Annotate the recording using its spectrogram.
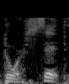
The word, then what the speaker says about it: Dorsett: I forget there was a fan of mine that says, "You know, your name is supposed to be pronounced Dorset." He said, "D O R and S E T T is set." That's it, set. So I said, okay, that sounds pretty good to me.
